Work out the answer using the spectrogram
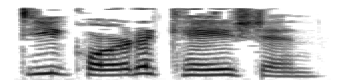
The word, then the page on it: decortication: British English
